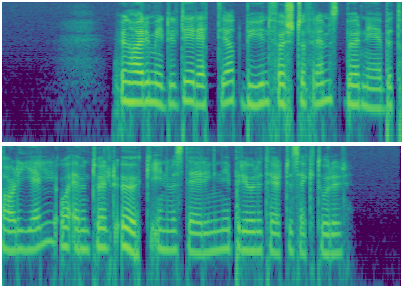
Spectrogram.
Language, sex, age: Norwegian, female, 29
